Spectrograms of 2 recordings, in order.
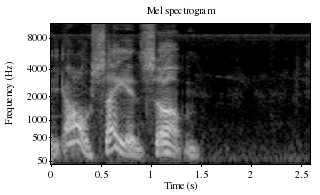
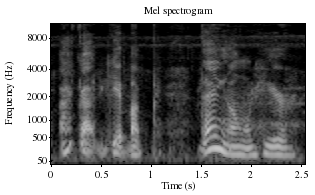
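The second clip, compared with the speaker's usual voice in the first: ordinary talk, nothing marked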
